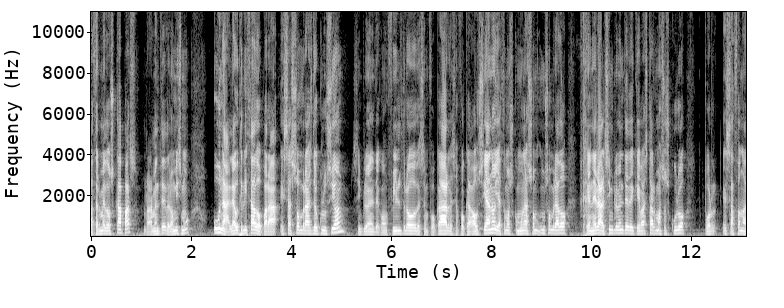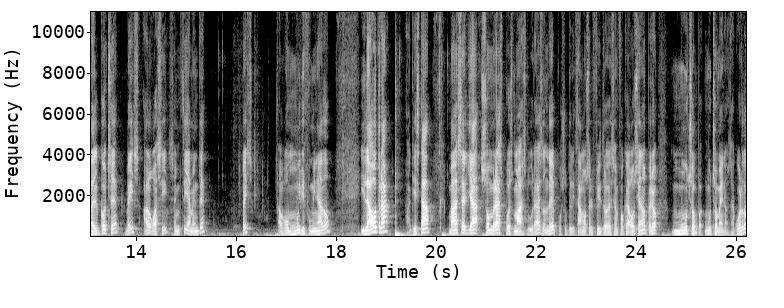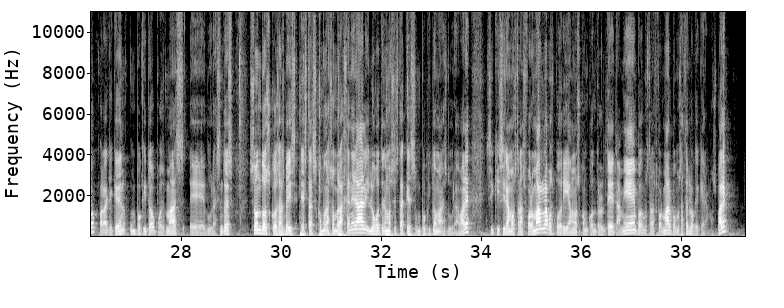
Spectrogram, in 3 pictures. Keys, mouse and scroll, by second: 1.2 ctrl+z, 1.8-5.9 drag, 6.2-16.0 drag, 16.0 v, 17.2 space, 17.3 click, 19.1-32.9 drag, 32.9 v, 33.2 alt+middle click, 33.5 alt+middle click, 33.9 space, 34.1 click, 35.5 ctrl+t, 36.3 ctrl+click, 37.6 Escape, 38.2 alt+middle click.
